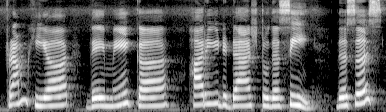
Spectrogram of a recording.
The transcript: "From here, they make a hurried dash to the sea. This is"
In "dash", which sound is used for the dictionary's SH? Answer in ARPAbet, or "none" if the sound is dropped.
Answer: SH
